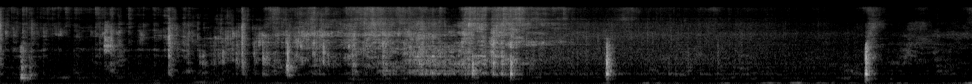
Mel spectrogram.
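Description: Sliced shallots, garlic, red chillies and lime leaves sizzling in hot oil in a wok, stirred with a silicone spatula that clicks against the pan. The sizzle swells to its loudest about four to five seconds in, then dies down, with two sharp taps of the spatula on the wok near the end.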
